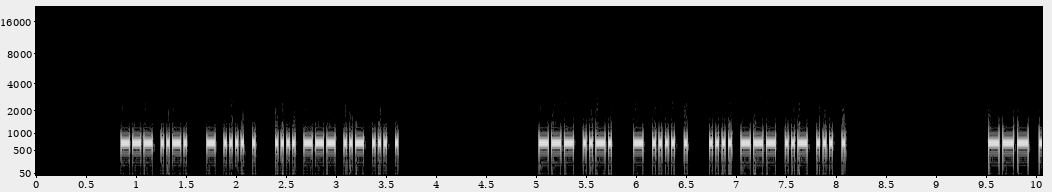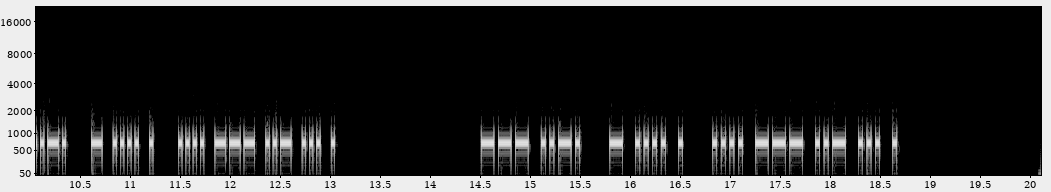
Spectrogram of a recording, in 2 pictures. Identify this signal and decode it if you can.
Morse code, heard as a keyed tone, about 36 wpm, 700 Hz. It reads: OF THE HOUSE OF THE HOUSE OF THE HOUSE OF THE HOUSE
